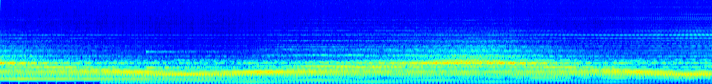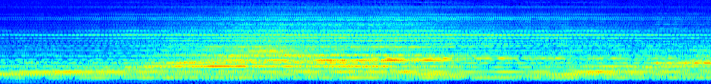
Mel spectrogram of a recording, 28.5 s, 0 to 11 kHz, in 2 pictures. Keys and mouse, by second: 0.6 Tab, 1.8 ctrl+e, 3.4 ctrl+r, 4.5-5.5 drag, 5.5 ctrl+r, 9.6-10.7 drag, 10.7 middle click, 11.1-11.6 drag, 11.5 Tab, 13.1 KP_1, 14.2 z, 16.1 z, 18.6 click, 19.8 z, 22.5 s, 25.7-27.8 drag, 26.9 s.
